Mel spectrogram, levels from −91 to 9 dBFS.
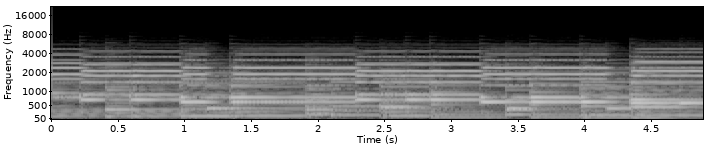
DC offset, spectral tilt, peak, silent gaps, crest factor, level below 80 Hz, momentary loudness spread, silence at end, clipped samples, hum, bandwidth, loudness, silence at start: under 0.1%; -7 dB/octave; -4 dBFS; none; 12 dB; -42 dBFS; 2 LU; 0 s; under 0.1%; none; 6 kHz; -16 LUFS; 0 s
